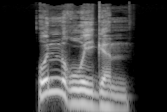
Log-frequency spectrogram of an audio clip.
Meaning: strong dative masculine/neuter singular of unruhig
- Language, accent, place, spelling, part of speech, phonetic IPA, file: German, Germany, Berlin, unruhigem, adjective, [ˈʊnʁuːɪɡəm], De-unruhigem.ogg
